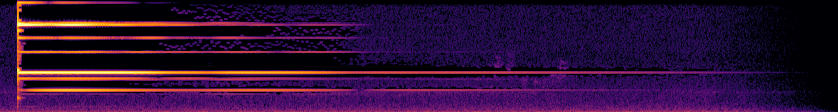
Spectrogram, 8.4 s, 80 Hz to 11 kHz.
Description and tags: Triangle, 4'', Hard Hit, A
Raw audio of a single hit on a "4 inch (10cm) triangle" using a hard metal beater.
An example of how you might credit is by putting this in the description/credits:
The sound was recorded using a "H1 Zoom recorder" on 13th September 2016.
